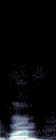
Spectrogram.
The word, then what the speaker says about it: Glyn: I don't hear the distinction as much. It's just like Glenn with Glenn.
